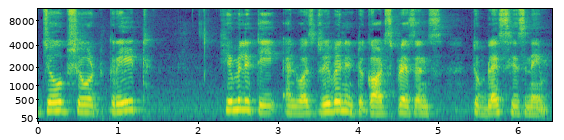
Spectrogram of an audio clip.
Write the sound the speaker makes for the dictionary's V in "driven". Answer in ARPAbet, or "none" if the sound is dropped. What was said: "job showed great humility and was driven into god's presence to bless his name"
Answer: V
